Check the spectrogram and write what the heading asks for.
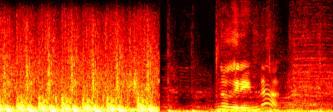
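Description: A loud, dense rattle of very rapid clicks lasting just over a second, then cutting off suddenly, over steady background music; a voice follows near the end.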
